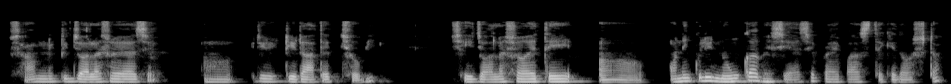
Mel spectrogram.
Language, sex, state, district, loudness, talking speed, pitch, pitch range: Bengali, male, West Bengal, Kolkata, -20 LUFS, 130 wpm, 125 Hz, 115-135 Hz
